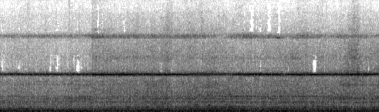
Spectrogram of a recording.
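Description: Diesel locomotives rumble steadily as a freight train passes.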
